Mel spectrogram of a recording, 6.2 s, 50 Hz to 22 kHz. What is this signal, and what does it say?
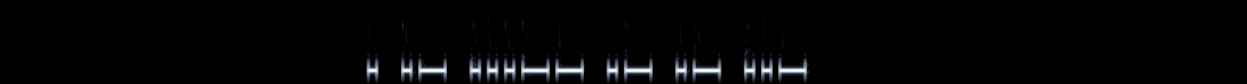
Morse code, heard as a keyed tone, about 28 wpm, 700 Hz. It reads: EA3AAU
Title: DXCC-100 Call Signs - 6 Characters - Repeated 3x - 28wpm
